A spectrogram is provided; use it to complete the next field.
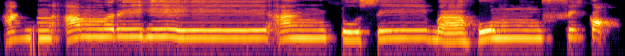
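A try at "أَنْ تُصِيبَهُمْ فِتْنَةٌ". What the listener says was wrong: Kok fiqo? Coba lihat hurufnya apa?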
